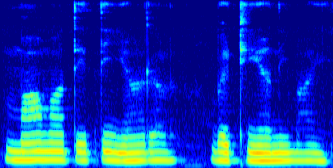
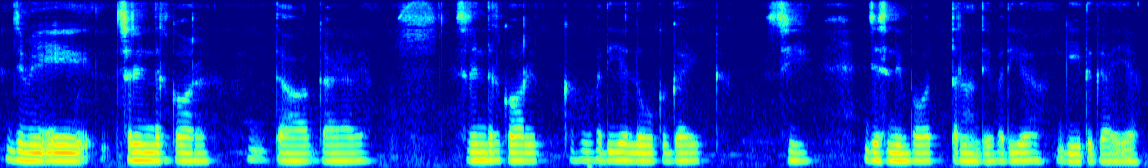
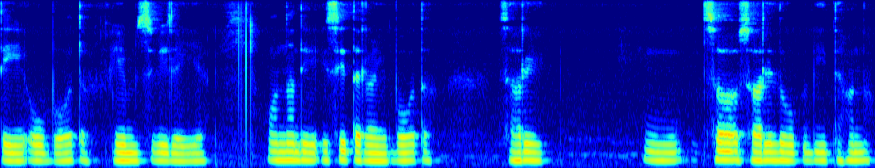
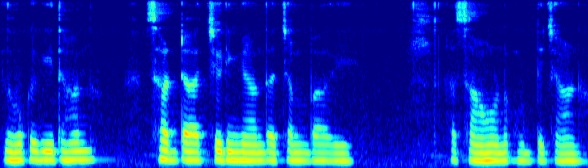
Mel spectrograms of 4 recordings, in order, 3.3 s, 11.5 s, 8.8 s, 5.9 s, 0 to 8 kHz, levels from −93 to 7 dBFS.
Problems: constant background noise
